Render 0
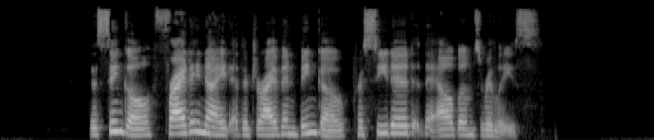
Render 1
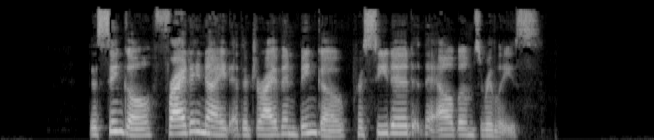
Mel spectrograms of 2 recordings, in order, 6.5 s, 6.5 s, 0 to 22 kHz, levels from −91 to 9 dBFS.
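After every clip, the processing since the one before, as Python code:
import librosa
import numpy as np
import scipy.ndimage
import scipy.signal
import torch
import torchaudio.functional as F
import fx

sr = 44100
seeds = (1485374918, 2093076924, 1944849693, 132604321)

y = fx.high_shelf(x, sr, hz=3900.0, db=10.0)
y = y * 10.0 ** (3.5 / 20.0)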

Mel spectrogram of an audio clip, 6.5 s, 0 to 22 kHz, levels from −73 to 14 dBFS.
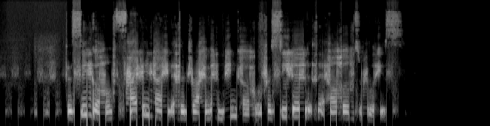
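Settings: y = fx.diode_clip(x, sr, knee_db=-15.5)
y = fx.filter_lfo_highpass(y, sr, shape='square', hz=6.0, low_hz=370.0, high_hz=2300.0, q=7.3)
y = fx.pre_swell(y, sr, db_per_s=39.0)
y = y * 10.0 ** (-1.5 / 20.0)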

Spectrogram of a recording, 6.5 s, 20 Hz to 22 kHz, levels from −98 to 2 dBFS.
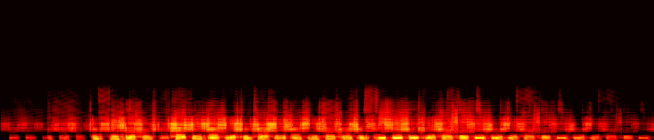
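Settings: y = fx.chord_vocoder(x, sr, chord='bare fifth', root=50)
y = fx.vowel_filter(y, sr, vowel='e')
y = fx.echo_feedback(y, sr, ms=820, feedback_pct=24, wet_db=-8.5)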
